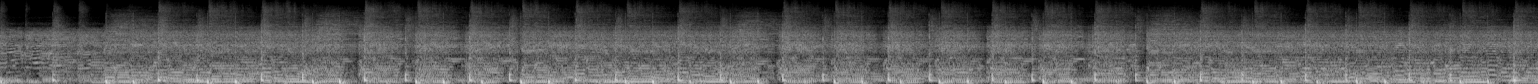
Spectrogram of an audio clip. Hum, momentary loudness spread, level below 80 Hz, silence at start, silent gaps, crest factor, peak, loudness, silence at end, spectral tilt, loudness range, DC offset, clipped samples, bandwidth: none; 2 LU; -34 dBFS; 0 s; none; 18 dB; -2 dBFS; -20 LUFS; 0 s; -5 dB/octave; 1 LU; 0.1%; under 0.1%; over 20 kHz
